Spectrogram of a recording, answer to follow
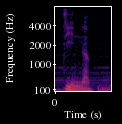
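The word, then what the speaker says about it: طين: Le mot en surbrillance bleue se prononce tin.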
